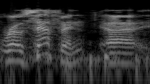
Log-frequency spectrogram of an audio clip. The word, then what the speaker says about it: Rocephin: to do here like you're gone okay well Rocephin is the correct way to pronounce it and you know it's the Pharmaceutical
